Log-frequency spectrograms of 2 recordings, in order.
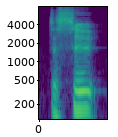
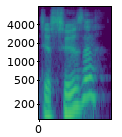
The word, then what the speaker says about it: D'Souza: Dinesh D'Souza, how do you say it? D'Souza?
